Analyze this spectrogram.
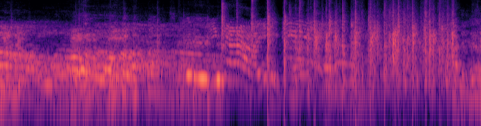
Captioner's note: applause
